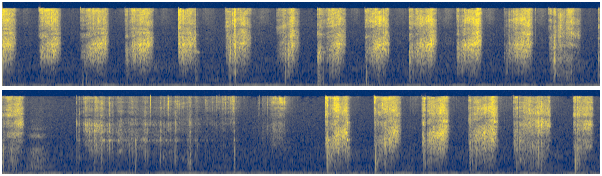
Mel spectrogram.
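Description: A wooden spoon stirs and scrapes coarse salt in a small clear glass bowl, which is partly full. The sound is a gritty, bright rubbing that comes in quick, rhythmic strokes with short pauses between them. A low, steady hum sits underneath throughout.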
